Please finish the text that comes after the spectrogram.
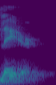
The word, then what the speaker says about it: later: can eat later later we have the t between two vowels we pronounce it like a d later later we can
